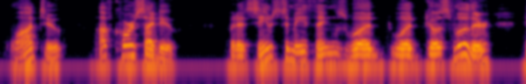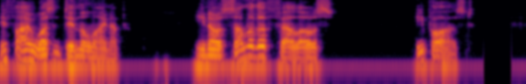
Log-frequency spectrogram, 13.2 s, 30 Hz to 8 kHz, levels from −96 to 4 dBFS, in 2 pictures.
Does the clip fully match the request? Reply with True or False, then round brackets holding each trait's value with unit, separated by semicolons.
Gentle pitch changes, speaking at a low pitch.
True (2.3 semitones; 100 Hz)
